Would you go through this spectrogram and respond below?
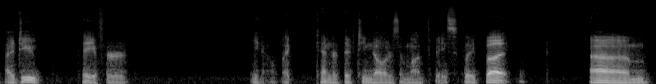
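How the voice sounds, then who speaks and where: A man's voice: deep voice, vocal fry, a little hiss or hum. A man doing casual game commentary as a streamer, chatting in an informal, rambling way. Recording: faint game music behind.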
